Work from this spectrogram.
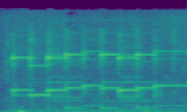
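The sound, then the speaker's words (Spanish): A doorbell at a house door chimes a quick run of bright melodic electronic tones, clear and alone with no voices. “Es la puerta que alguien llama para entrar. Le he puesto un timbre.”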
